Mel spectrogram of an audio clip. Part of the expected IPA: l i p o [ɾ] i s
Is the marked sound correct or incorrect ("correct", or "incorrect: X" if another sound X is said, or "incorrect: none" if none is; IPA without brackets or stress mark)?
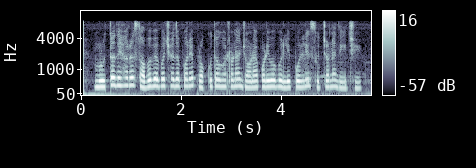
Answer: incorrect: l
